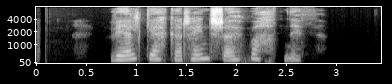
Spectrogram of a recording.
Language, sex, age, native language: Icelandic, female, 60-69, Icelandic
